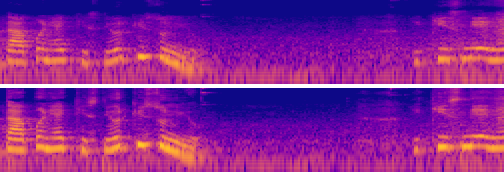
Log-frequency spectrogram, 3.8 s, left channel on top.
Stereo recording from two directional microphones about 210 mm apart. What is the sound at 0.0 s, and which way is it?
A woman's voice, 55° right (ahead or behind).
